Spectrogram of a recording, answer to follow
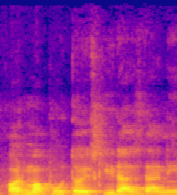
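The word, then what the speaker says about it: Maputo: और मपुतो इसकी राजधानी है।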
